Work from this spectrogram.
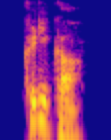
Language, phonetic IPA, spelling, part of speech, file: Polish, [ˈklʲika], klika, noun / verb, Pl-klika.ogg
